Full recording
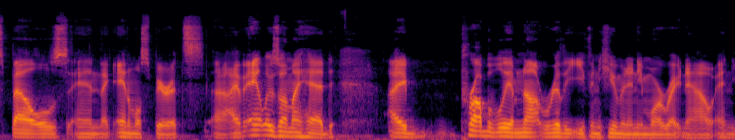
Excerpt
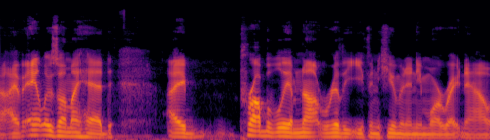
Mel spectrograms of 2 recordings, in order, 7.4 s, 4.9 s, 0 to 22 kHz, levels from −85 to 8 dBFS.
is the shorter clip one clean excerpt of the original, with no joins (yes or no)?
yes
